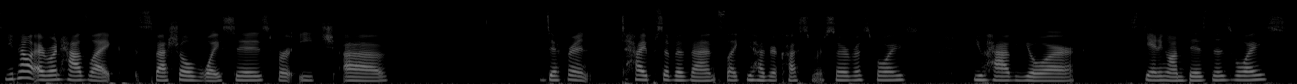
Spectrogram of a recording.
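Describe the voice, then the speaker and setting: A young woman hosting a casual solo podcast from the corner of her bedroom, with a shrill voice, rambling and self-mocking between fillers, sleepy. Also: takes it slowly, clean tone, dry recording. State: sleep-deprived. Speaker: podcast host.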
